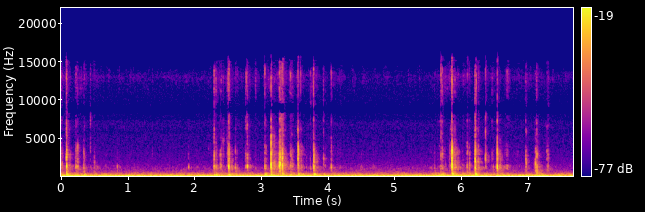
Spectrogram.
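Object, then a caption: Thin fabric-covered folio keyboard. Fingertips type on a thin folio tablet keyboard with fabric-covered keys, making soft, short tapping clicks. The taps come in bursts over a steady low hum, with each tap fading almost at once.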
